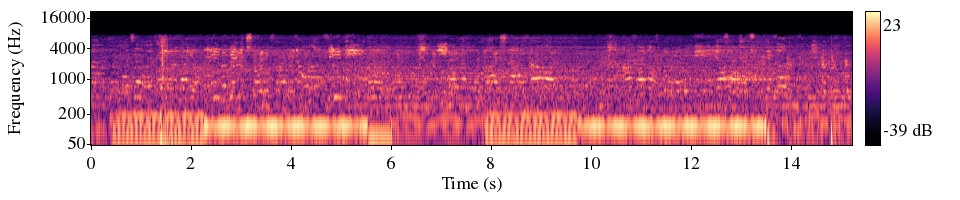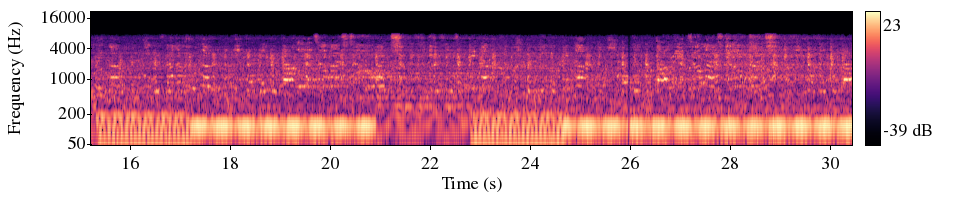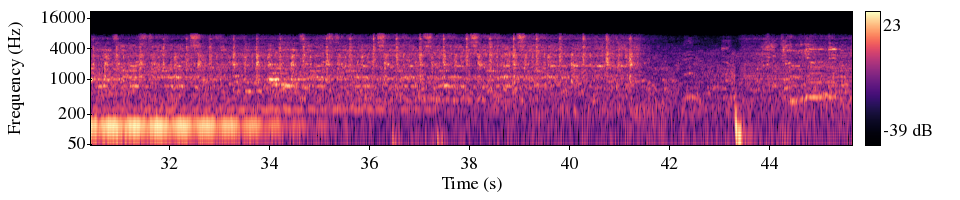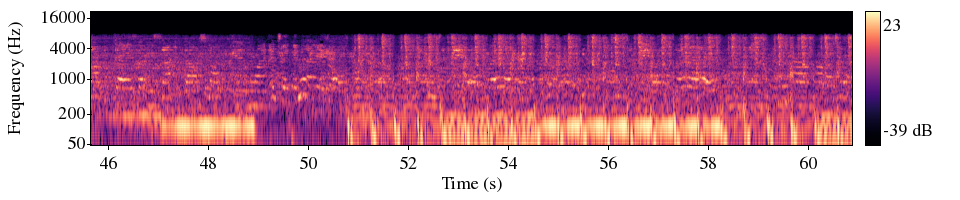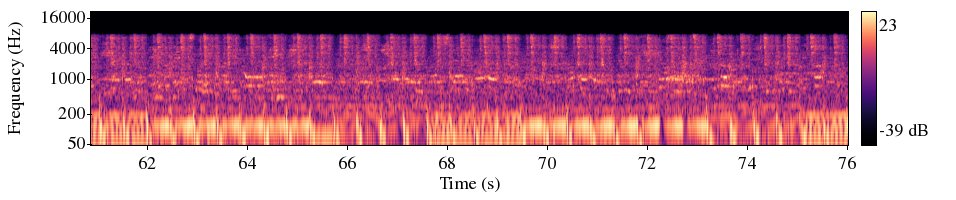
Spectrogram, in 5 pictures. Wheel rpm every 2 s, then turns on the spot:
0, 0, 0, 0, 0, 0, 0, 0, 0, 0, 0, 0, 0, 0, 0, 0, 0, 0, 0, 0, 0, 0, 0, 0, 0, 0, 0, 0, 0, 0, 0, 0, 0, 0, 0, 0, 0, 0.
none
